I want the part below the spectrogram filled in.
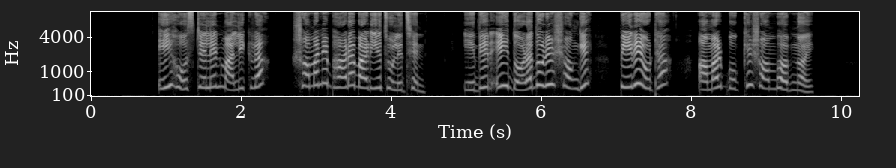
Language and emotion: Bengali, sad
